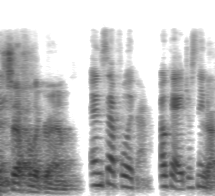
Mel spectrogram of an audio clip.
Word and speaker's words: encephalogram: say that right okay almost close can you pronounce that for me correctly encephalogram encephalogram okay just need to put it together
